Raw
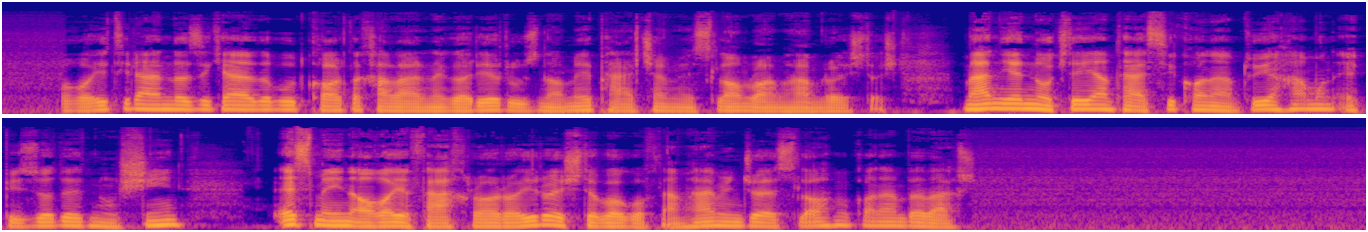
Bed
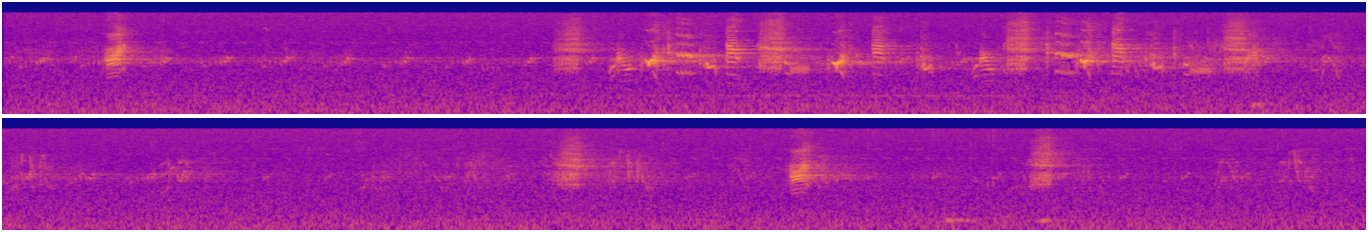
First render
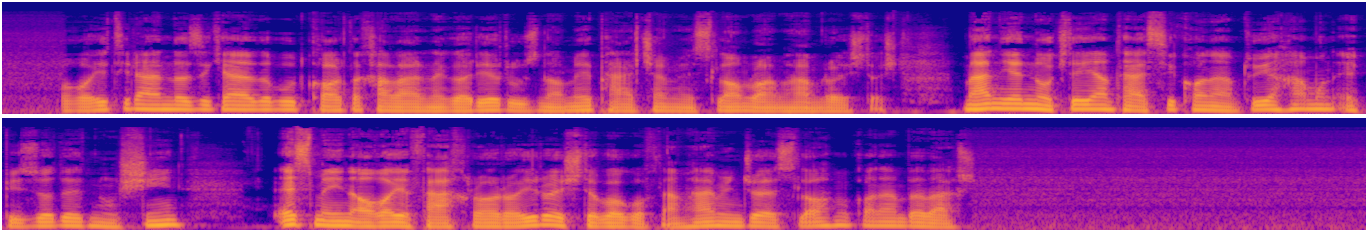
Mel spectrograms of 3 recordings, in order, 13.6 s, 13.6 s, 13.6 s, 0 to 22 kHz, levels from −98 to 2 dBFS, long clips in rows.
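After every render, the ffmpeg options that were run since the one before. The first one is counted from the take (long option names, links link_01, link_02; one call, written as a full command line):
ffmpeg -i in.wav -af anull out.wav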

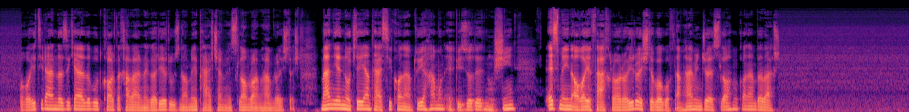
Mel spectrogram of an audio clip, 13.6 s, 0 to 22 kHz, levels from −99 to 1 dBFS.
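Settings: ffmpeg -i in.wav -filter_complex "[0:a]asplit=3[link_01][link_02][link_03];[link_01]afade=type=out:start_time=6.75:duration=0.02[link_04];[link_02]asplit=2[link_05][link_06];[link_06]adelay=41,volume=-10.5dB[link_07];[link_05][link_07]amix=inputs=2:normalize=0,afade=type=in:start_time=6.75:duration=0.02,afade=type=out:start_time=7.45:duration=0.02[link_08];[link_03]afade=type=in:start_time=7.45:duration=0.02[link_09];[link_04][link_08][link_09]amix=inputs=3:normalize=0" out.wav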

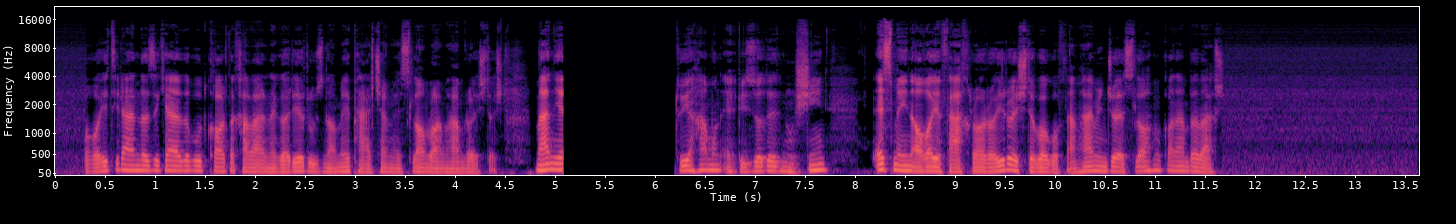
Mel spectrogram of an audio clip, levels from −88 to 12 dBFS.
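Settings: ffmpeg -i in.wav -filter_complex "[0:a]asplit=3[link_01][link_02][link_03];[link_01]atrim=end=5.08,asetpts=PTS-STARTPTS,afade=type=out:start_time=5.076:duration=0.004:curve=hsin[link_04];[link_02]atrim=start=5.08:end=6.2,asetpts=PTS-STARTPTS,volume=0[link_05];[link_03]atrim=start=6.2,asetpts=PTS-STARTPTS,afade=type=in:duration=0.004:curve=hsin[link_06];[link_04][link_05][link_06]concat=n=3:v=0:a=1" out.wav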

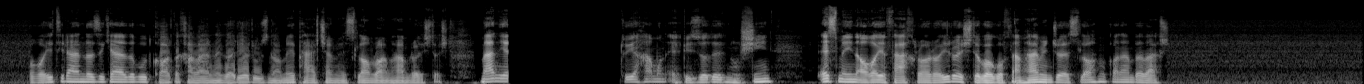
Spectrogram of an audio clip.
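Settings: ffmpeg -i in.wav -filter_complex "[0:a]asettb=1/sr,asplit=3[link_01][link_02][link_03];[link_01]atrim=end=1.494[link_04];[link_02]atrim=start=1.49:end=2.8,asetpts=PTS-STARTPTS,afade=type=in:duration=0.004:curve=qsin,afade=type=out:start_time=1.306:duration=0.004:curve=qsin,asoftclip=type=hard:threshold=-20.5dB[link_05];[link_03]atrim=start=2.796[link_06];[link_04][link_05]acrossfade=duration=0.004:curve1=hsin:curve2=qsin[link_07];[link_07][link_06]acrossfade=duration=0.004:curve1=qsin:curve2=hsin,asettb=1/sr,asplit=3[link_08][link_09][link_10];[link_08]atrim=end=4.844[link_11];[link_09]atrim=start=4.84:end=6.76,asetpts=PTS-STARTPTS,afade=type=in:duration=0.004:curve=qsin,afade=type=out:start_time=1.916:duration=0.004:curve=qsin,equalizer=frequency=62:width_type=o:width=2.3:gain=-13.5[link_12];[link_10]atrim=start=6.756[link_13];[link_11][link_12]acrossfade=duration=0.004:curve1=hsin:curve2=qsin[link_14];[link_14][link_13]acrossfade=duration=0.004:curve1=qsin:curve2=hsin,asettb=1/sr,asplit=3[link_15][link_16][link_17];[link_15]atrim=end=9.774[link_18];[link_16]atrim=start=9.77:end=10.47,asetpts=PTS-STARTPTS,afade=type=in:duration=0.004:curve=qsin,afade=type=out:start_time=0.696:duration=0.004:curve=qsin,acontrast=34[link_19];[link_17]atrim=start=10.466[link_20];[link_18][link_19]acrossfade=duration=0.004:curve1=hsin:curve2=qsin[link_21];[link_21][link_20]acrossfade=duration=0.004:curve1=qsin:curve2=hsin" out.wav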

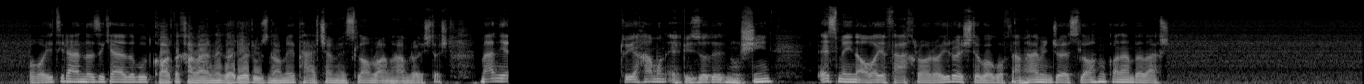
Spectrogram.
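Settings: ffmpeg -i in.wav -af "acompressor=threshold=-21dB:ratio=10,alimiter=limit=-18.5dB:level=0:latency=1:release=11" out.wav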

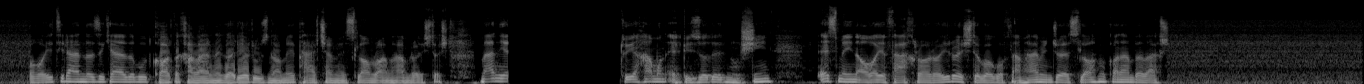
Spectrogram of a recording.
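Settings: ffmpeg -i in.wav -af "acompressor=threshold=-30dB:ratio=2.5" out.wav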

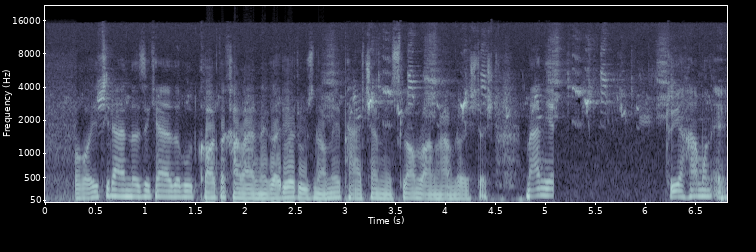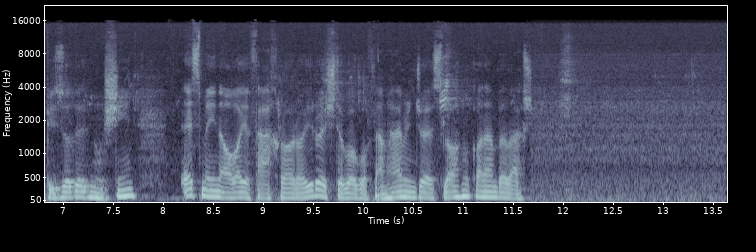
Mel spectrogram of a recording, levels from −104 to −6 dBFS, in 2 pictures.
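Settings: ffmpeg -i in.wav -i bed.wav -filter_complex "[1:a]volume=-12.5dB[link_01];[0:a][link_01]amix=inputs=2:normalize=0" out.wav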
